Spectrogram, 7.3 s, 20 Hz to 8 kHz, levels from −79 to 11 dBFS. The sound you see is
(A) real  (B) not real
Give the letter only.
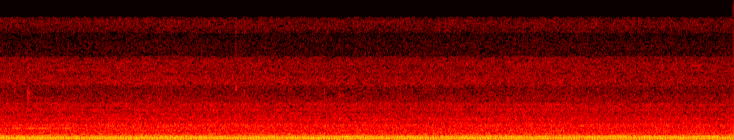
A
